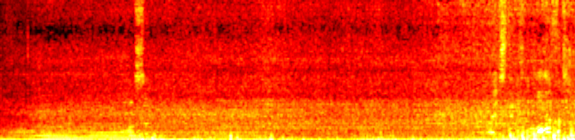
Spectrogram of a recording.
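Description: A car accelerates hard during a fast driving lesson, its engine revving up in a rising pitch, dropping and then building again as a loud, close drone under an instructor's brief spoken remark.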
